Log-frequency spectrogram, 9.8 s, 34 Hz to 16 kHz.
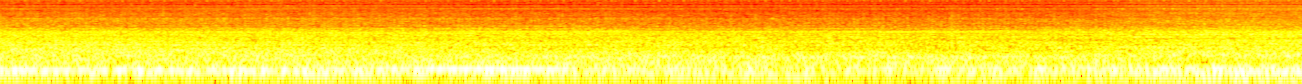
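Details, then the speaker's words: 2003 Toyota Tundra 3.4-litre V6, 2WD, almost 200,000 miles, reportedly bone stock: low, quiet idle with an even, unbroken rumble and no ticking or knocking; exceptionally quiet, healthy engine. "sure you can hear that how quiet that is I honestly think that may be quieter than my 5:7 I mean this thing is just it it just pervs it amazes me how quiet this is with 200,000 miles on it"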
